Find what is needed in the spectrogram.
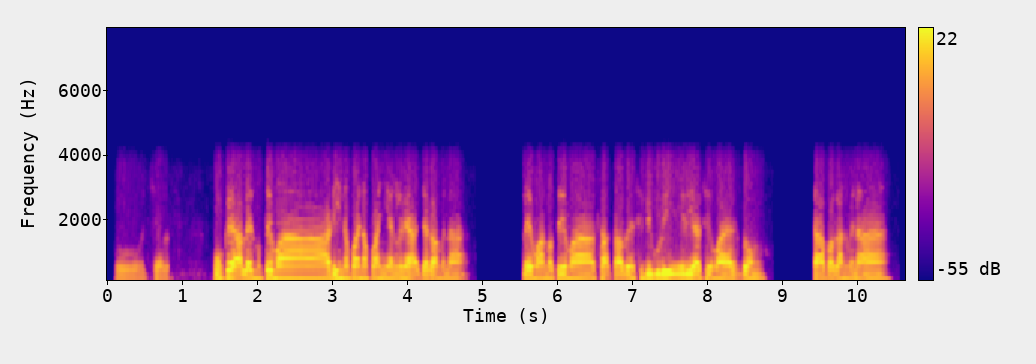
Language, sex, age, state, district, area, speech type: Santali, male, 30-45, West Bengal, Malda, rural, conversation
